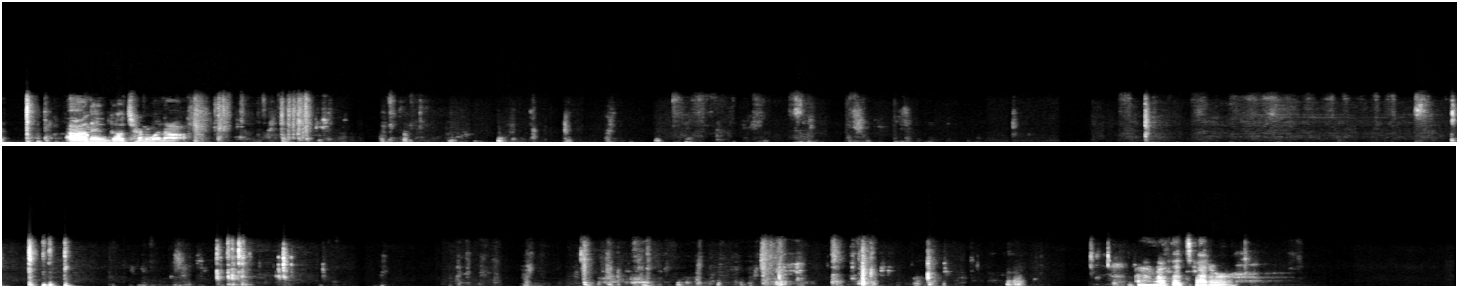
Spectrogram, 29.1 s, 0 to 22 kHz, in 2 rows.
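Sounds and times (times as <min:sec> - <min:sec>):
clicks and taps of handling on desk: 0:14.5 - 0:15.4.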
